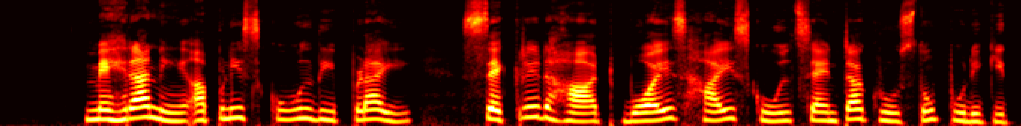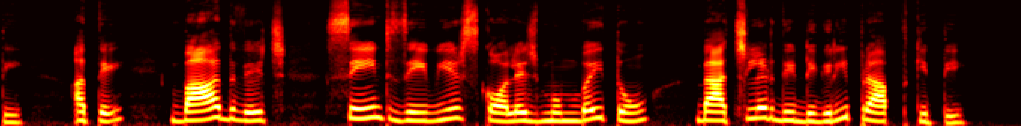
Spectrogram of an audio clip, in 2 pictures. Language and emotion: Punjabi, neutral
